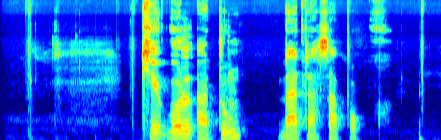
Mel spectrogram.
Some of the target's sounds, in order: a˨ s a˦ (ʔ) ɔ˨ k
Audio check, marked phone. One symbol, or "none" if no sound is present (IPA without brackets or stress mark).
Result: p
